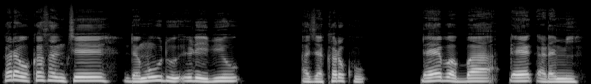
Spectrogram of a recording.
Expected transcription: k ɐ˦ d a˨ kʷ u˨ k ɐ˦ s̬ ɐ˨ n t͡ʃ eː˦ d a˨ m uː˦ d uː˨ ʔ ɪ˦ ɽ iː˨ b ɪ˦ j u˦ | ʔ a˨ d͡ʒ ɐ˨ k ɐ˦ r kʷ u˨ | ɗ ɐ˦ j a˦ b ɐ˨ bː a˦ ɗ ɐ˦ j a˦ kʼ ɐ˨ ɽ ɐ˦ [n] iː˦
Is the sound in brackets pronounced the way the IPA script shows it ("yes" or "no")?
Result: no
